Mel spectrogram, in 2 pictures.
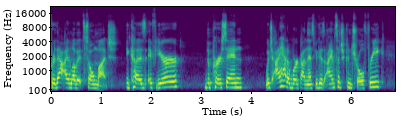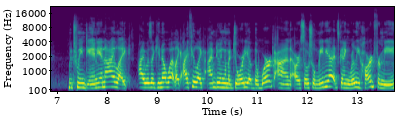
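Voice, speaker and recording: Keeping her loudness very even, a woman talks at a fairly quick pace with a medium pitch. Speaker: podcast host. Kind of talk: casual advice podcast monologue. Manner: animated.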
